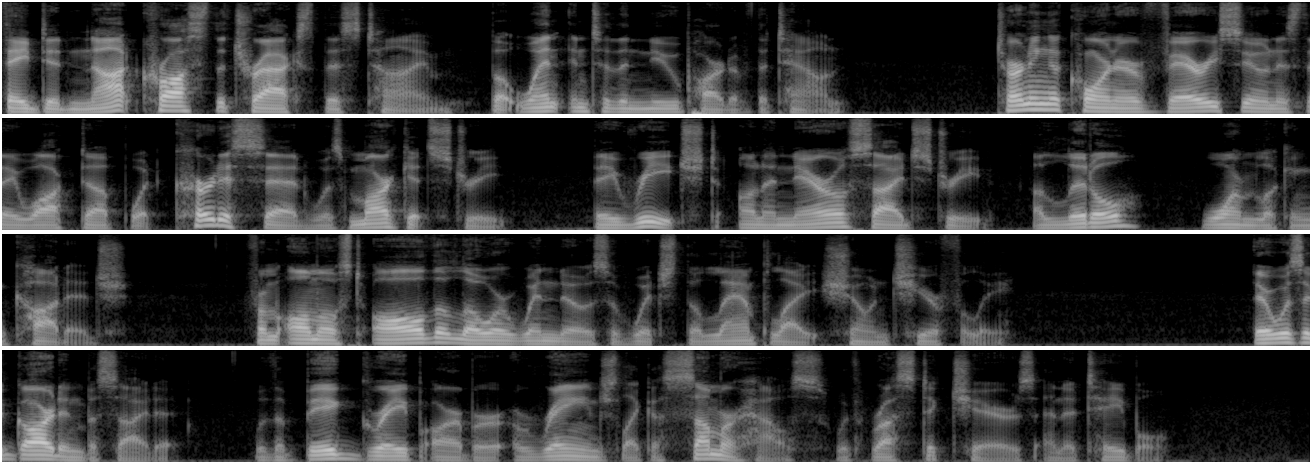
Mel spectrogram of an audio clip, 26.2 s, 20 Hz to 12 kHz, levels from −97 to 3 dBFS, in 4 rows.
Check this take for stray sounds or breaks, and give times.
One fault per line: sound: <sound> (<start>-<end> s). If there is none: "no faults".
no faults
